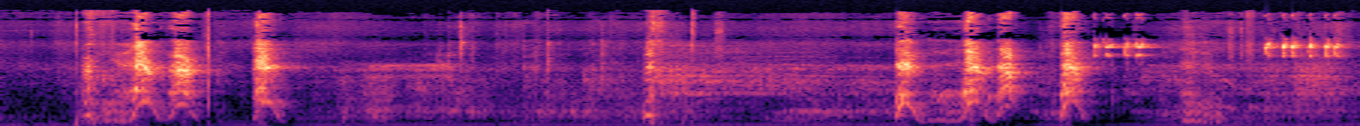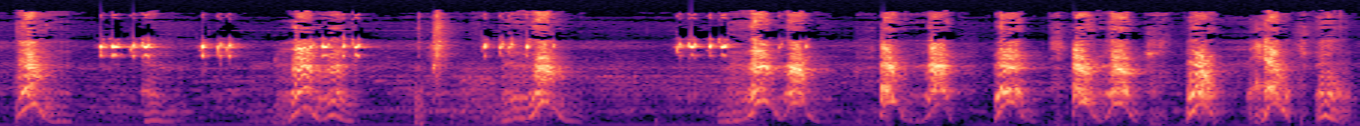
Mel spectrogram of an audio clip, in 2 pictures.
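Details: Schipperke dog sharing space with a chicken, barking in rapid, insistent bursts, often doubled or tripled. Short high-pitched squeaky notes appear between the barks in the middle section, and a low hum runs throughout.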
